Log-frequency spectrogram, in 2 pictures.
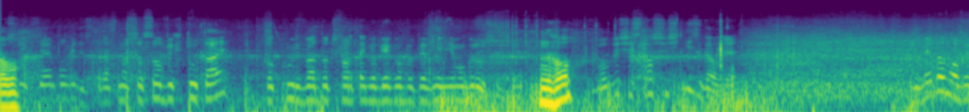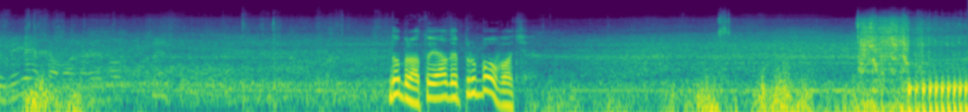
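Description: A quad bike engine idles nearby.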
